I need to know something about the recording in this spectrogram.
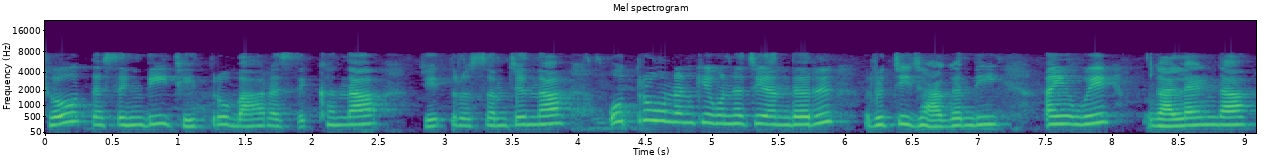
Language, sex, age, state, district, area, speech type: Sindhi, female, 30-45, Gujarat, Surat, urban, spontaneous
